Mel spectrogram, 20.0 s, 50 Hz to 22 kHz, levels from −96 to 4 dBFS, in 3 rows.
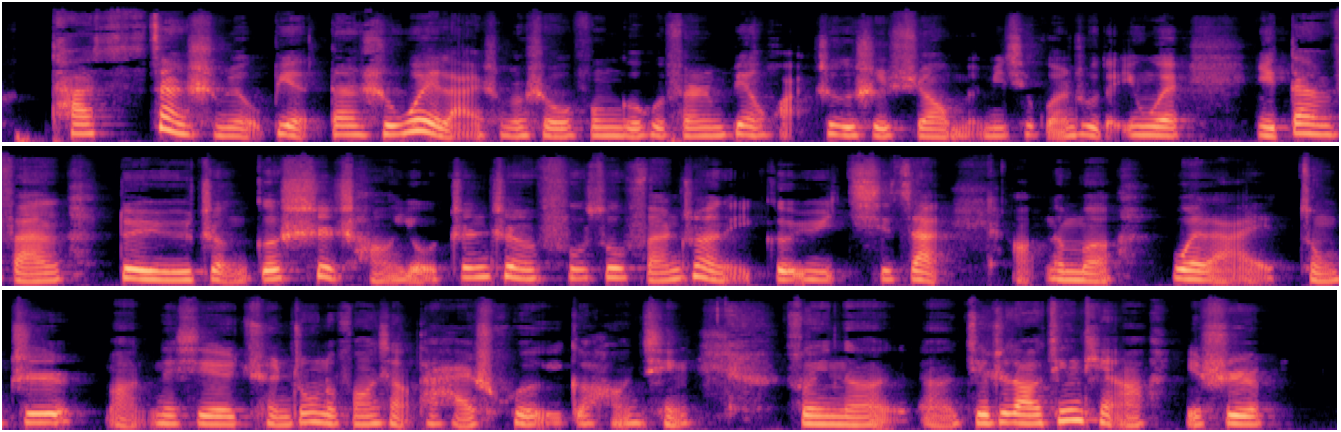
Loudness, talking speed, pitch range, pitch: -23 LUFS, 280 characters per minute, 190-220 Hz, 200 Hz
